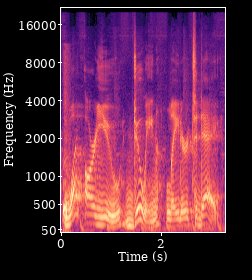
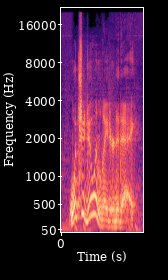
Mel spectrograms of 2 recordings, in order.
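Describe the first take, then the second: First: Each word of 'what are you' is said separately. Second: 'What are you' runs together as 'whatcha'.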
